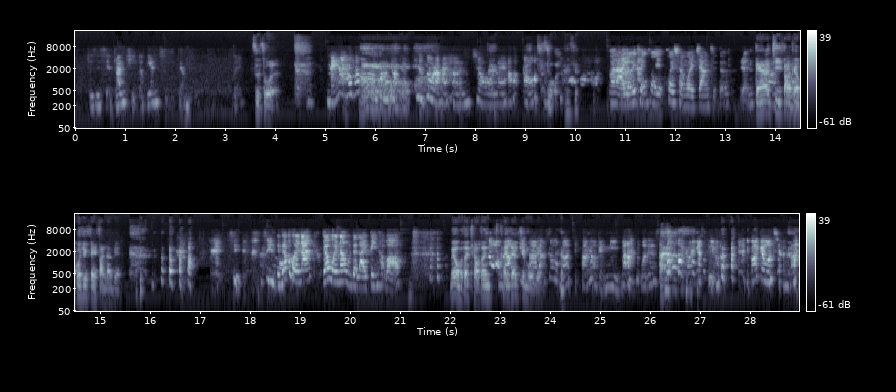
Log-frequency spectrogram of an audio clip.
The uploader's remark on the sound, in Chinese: 此集為線上錄音。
